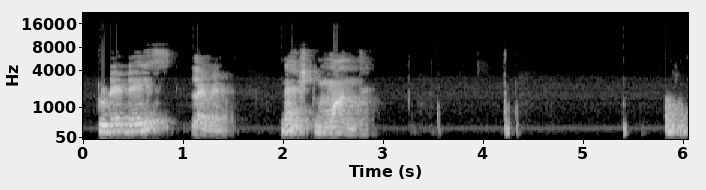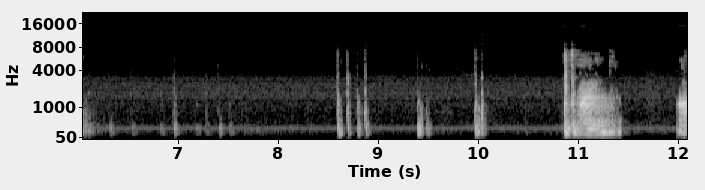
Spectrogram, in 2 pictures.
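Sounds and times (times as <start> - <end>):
faint steady hum: 0.0 - 12.0
keyboard key clicks: 8.6 - 10.1.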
